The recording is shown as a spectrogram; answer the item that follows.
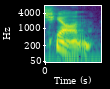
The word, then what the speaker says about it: Qian: The Q's in Chinese are pronounced ch, so I think it's Qian.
